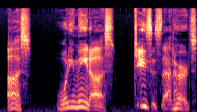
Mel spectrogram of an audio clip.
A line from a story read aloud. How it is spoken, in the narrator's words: he whimpered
